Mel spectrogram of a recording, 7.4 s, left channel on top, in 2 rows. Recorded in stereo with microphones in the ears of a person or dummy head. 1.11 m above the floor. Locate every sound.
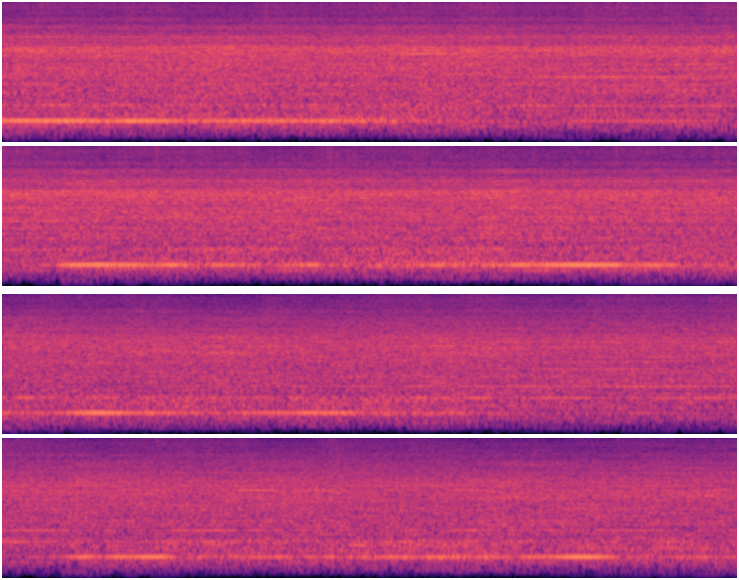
0.0 s a machine running: 40° left (ahead or behind), 2.5 m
